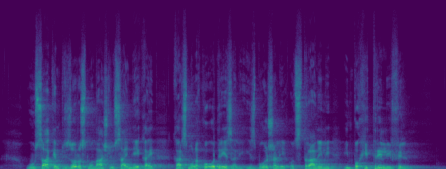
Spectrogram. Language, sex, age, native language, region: Slovenian, male, 30-49, Slovenian, Savinja region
